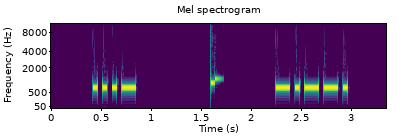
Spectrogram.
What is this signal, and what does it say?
Morse code, heard as a keyed tone, about 25 wpm, 700 Hz. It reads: V <KN>
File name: Single Character (Letter:Number:Punctuation:Prosign) - Rapid-Fire - 25wpm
